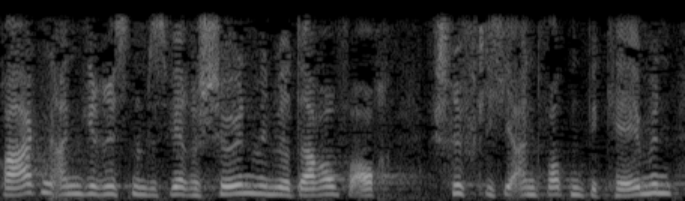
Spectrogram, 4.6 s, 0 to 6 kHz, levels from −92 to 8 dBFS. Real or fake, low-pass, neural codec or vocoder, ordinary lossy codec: real; 5.4 kHz; none; none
